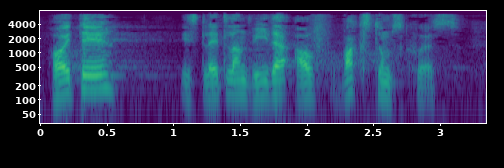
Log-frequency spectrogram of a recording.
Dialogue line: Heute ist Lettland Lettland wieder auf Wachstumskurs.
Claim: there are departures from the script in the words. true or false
true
